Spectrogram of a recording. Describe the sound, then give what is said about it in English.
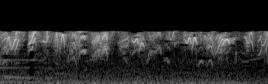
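Barn swallows twitter in a continuous, busy stream of high, scratchy chirps and warbles, steady for the whole stretch, with no voices. “Barn swallows. North America's most abundant and widely distributed swallows, the ones with the deep blue back, the dark orange throat, and that elegant forked tail, are heading south by now.”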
